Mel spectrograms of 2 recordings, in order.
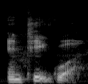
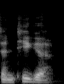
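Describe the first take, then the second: First: The name is said the way Canadians say it. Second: The name is said the way locals say it. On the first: "Canadians call an island in the Caribbean Antigua" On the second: "you hear any of the locals pronounce it, it's Antigua"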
